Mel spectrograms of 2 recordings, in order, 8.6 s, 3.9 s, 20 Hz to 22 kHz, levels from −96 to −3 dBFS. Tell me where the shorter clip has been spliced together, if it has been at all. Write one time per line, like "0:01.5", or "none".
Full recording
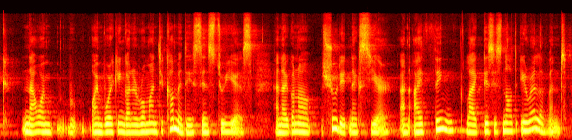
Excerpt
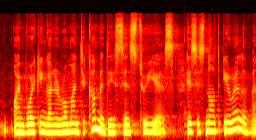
0:02.7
